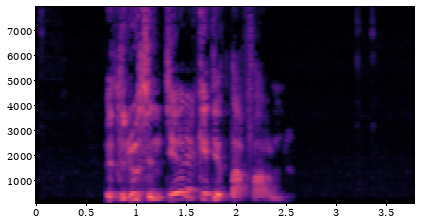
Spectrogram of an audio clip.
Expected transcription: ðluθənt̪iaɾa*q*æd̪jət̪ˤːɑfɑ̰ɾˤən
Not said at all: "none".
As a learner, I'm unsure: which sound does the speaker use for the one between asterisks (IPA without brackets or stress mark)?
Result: k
